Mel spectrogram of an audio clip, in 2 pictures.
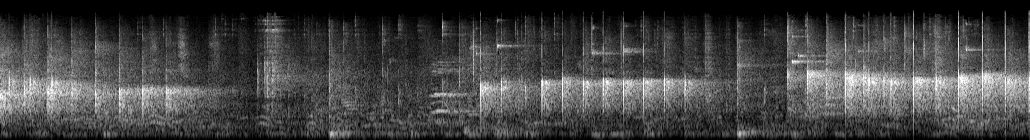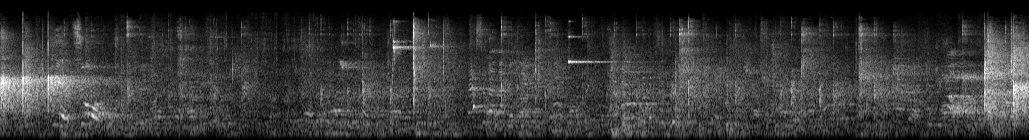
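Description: Table tennis balls clicking off bats and the table in rallies. The clicks come in quick runs, loudest near the start and from about seven to sixteen seconds in, and are sparser and quieter after that.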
